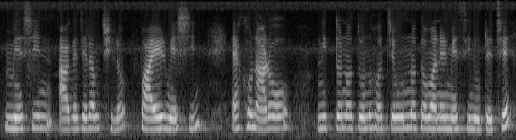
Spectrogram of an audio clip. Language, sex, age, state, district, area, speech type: Bengali, female, 18-30, West Bengal, Birbhum, urban, spontaneous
